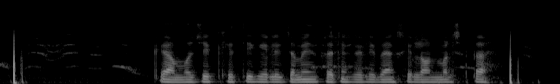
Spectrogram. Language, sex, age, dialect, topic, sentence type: Hindi, male, 31-35, Marwari Dhudhari, agriculture, question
